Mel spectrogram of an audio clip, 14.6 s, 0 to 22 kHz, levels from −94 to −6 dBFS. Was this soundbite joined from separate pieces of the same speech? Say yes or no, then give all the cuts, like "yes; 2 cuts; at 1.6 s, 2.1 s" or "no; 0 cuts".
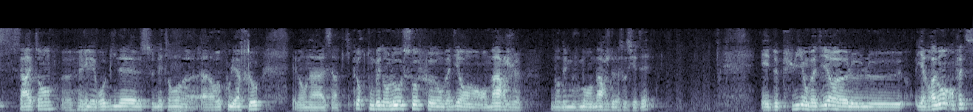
no; 0 cuts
